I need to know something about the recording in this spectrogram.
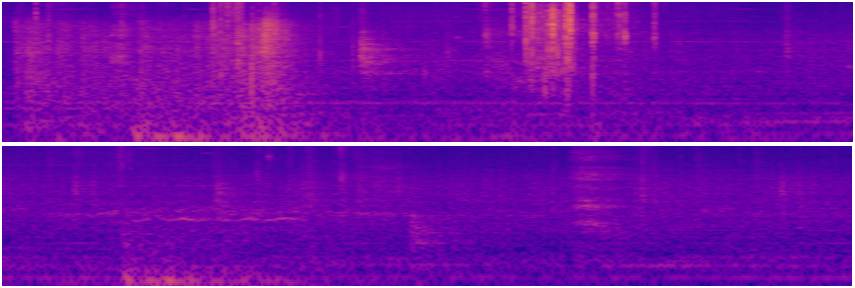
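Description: A heavy lift rumbles deeply as it moves.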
